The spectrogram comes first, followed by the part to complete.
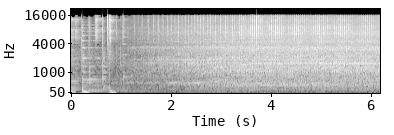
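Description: Music with a steady beat stops about a second in. A film projector sound effect fades in and runs steadily: rapid mechanical ticking over a hiss.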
